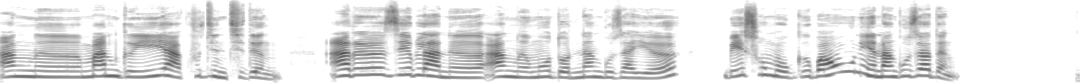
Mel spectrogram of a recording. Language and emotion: Bodo, disgusted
